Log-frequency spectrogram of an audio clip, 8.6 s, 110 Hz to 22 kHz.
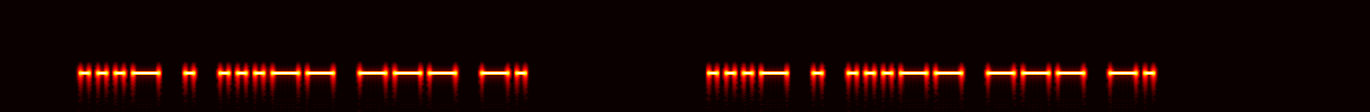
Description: Morse code, heard as a keyed tone, about 21 wpm, 700 Hz. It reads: VE3ON VE3ON
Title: DXCC-100 Call Signs - 5 Characters - Repeated 2x - 22wpm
